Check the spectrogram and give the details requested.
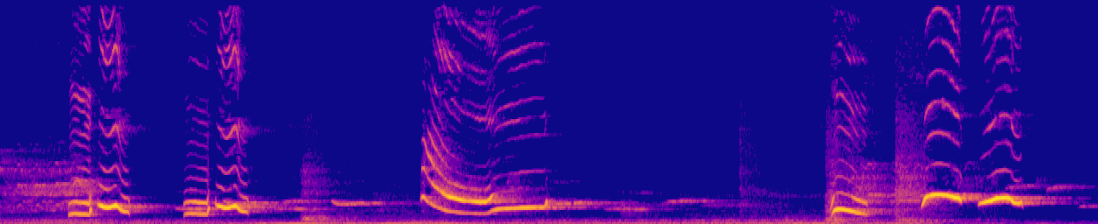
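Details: Masked laughingthrush, locally poksay Hongkong, in a pancingan recording. Short sharp whistled notes open it, then a loud downward-swooping whistle, then quiet. A final group of bright arched whistles ends it.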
